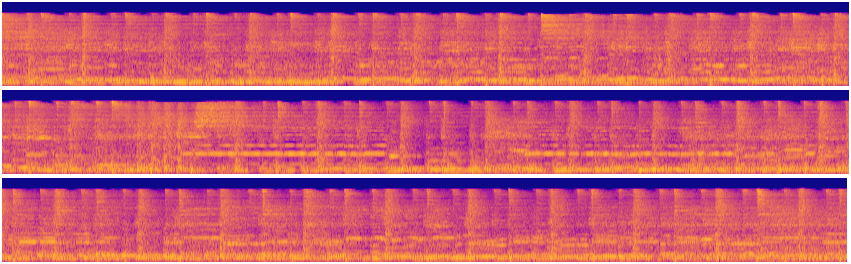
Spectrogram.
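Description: Live blues band playing an instrumental stretch: electric guitars over a steady drum beat, with the lead guitar holding long sustained notes around the middle.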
